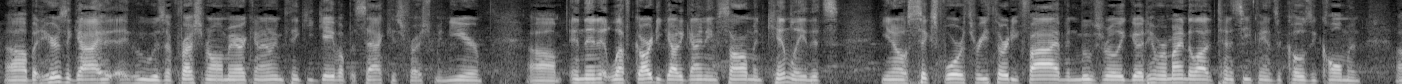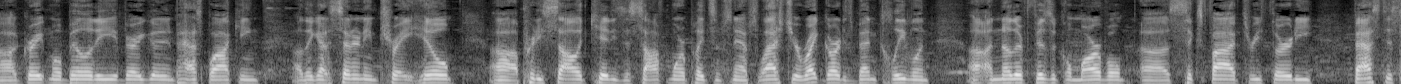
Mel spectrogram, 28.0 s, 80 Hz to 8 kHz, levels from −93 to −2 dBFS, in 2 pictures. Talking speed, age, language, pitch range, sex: 205 wpm, 40-59, English, 120-135 Hz, male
